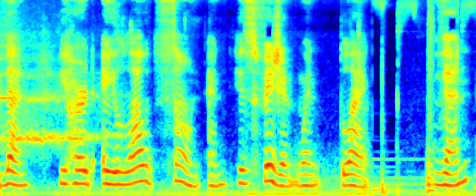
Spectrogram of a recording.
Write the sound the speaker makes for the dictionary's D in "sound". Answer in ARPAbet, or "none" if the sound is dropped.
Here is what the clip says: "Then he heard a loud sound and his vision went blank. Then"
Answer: none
